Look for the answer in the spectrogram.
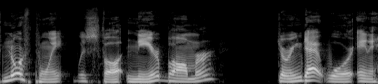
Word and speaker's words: Baltimore: What do you mean by, as I would say, It's how you say it. It's Bawlmer. Okay, well, I mean, you know, I think some people might say that you pronounce it Baltimore. Yeah, you know who says that? People that ain't from Bawlmer.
